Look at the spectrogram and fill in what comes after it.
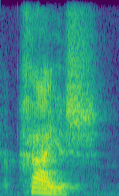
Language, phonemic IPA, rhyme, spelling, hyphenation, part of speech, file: Dutch, /ˈɣaː.jəs/, -aːjəs, gajes, ga‧jes, noun, Nl-gajes.ogg
- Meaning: riffraff, rabble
